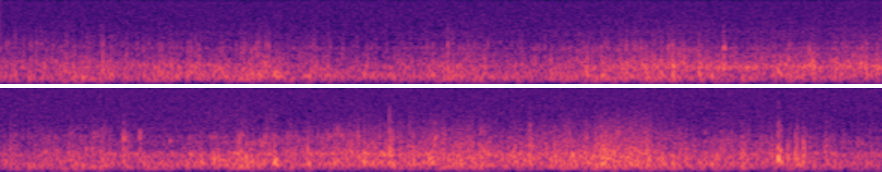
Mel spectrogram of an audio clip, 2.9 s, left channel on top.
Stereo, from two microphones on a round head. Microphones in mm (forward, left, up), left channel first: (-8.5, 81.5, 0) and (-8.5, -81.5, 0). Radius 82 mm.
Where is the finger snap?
I don't hear a finger snap.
